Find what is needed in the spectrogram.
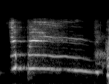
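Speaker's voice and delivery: very high, thrilled squeal of joy; retold scream of delight; excited squeal. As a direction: shriek it like you just got the news. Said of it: "And I literally screamed".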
